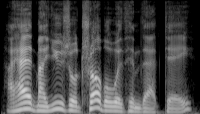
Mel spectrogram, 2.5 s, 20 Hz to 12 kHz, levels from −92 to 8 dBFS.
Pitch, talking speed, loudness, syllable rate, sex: 125 Hz, 215 wpm, -20 LUFS, 4.8 syllables/s, male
